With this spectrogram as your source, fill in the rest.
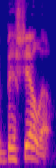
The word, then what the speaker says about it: B'ichela: It's actually pronounced closer to Michela.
